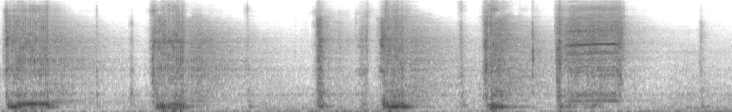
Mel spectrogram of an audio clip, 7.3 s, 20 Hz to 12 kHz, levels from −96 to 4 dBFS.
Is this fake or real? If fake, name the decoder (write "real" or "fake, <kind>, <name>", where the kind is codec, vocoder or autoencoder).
fake, autoencoder, DAC-VAE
